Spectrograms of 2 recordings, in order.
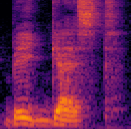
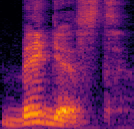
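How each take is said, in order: First: The ending is said like 'est' in 'guest'. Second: The ending is said with a short 'ist' sound. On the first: The speaker calls it wrong. "in Italy, where I live, uh, we usually say big guest" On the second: The speaker calls it right. "the sound is more similar to ist"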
